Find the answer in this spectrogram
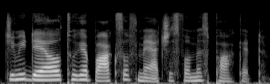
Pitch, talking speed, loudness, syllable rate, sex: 185 Hz, 220 wpm, -18 LUFS, 5.0 syllables/s, female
